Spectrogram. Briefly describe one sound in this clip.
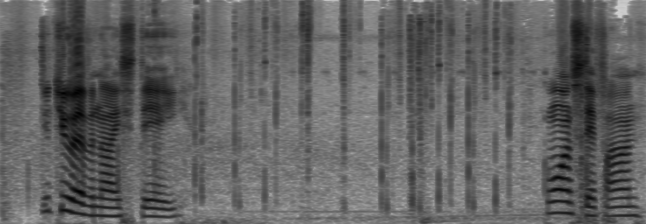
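Footsteps tap on a hard floor and pavement.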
